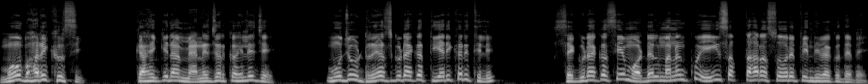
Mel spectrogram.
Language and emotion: Odia, happy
